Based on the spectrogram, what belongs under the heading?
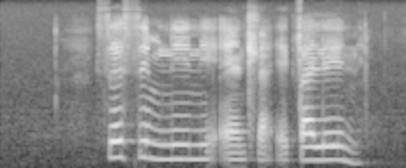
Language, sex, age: Xhosa, female, 32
